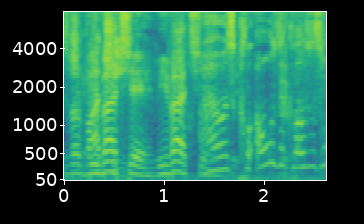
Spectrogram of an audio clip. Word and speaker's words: Vivace: Look at that. How it's spelled. Italian Yeah. would be Okay. Vivace. It's Vivace.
